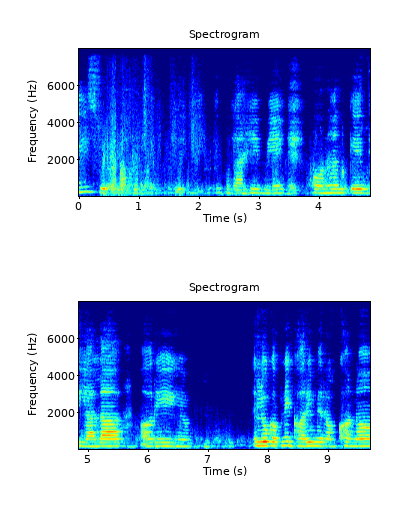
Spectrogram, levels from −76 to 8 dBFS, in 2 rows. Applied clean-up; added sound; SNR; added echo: neural separator model SepFormer DNS4.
